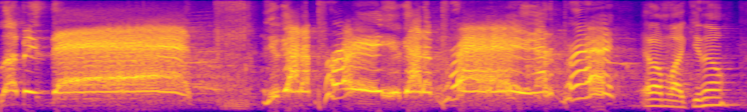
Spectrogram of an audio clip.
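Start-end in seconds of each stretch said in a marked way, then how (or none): 0.0-6.1 very high, loud shout with words stretched out. Retelling a phone call about the dog dying: imitating someone screaming. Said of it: "She calls me screaming".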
